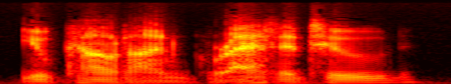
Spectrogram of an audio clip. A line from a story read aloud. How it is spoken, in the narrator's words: asked Gorov coldly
